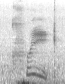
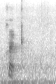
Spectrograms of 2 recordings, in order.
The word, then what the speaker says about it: creek: Instead of creek, it's crick. This is a crick.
